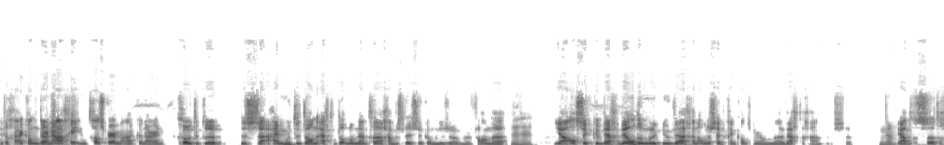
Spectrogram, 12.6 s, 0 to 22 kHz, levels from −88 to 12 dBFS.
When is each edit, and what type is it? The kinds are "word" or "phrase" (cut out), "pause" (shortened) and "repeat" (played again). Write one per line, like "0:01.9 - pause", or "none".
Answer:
0:02.3 - pause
